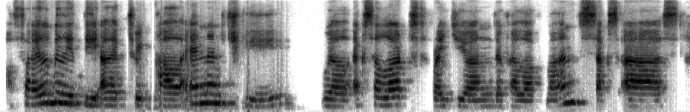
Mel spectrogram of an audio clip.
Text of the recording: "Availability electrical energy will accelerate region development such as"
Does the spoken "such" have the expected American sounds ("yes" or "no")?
no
